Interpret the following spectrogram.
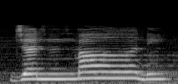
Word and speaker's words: ಜನ್ಮಾನಿ: ಮೇ ವ್ಯತೀತಾನಿ ಜನ್ಮಾನಿ ತವಚಾರ್ಜುನ ಜನ್ಮಾನಿ ಇಲ್ಲಿ ನೀ ರಸ್ವ ಜನ್ಮಾನಿ ಈ ರೀತಿ ನೀ ಮೇಲೆ ಲಯ ತಗೊಂಡು ಅದನ್ನ ದೀರ್ಘ ಮಾಡಬಾರದು ಜನ್ಮಾನಿತವ ಜನ್ಮಾನಿತವ ಚಾರ್ಜುನ ಚ ದೀರ್ಘ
